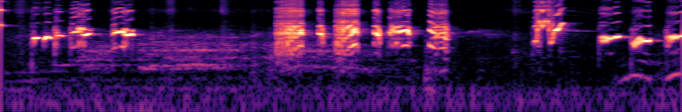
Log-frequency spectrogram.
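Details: Energetic female greater green leafbird singing to stimulate other birds: quick whistled notes, a harsh buzzy rattle, then more bright whistles and chirps in quick succession over low background noise.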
